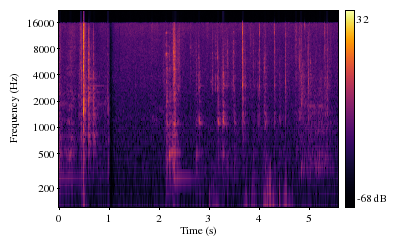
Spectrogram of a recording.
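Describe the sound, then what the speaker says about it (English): A screwdriver tightens a plastic nut on a hot tub GFCI disconnect install, giving scattered close clicks, scrapes and small ticking knocks in quiet intervals with no voices. "I'm just using my screwdriver to push this nut on and tighten this up"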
